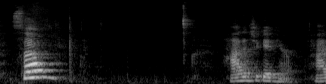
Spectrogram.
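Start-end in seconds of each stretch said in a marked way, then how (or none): 0.1-0.6 loud so. Real, not acted. Loud exclamation.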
